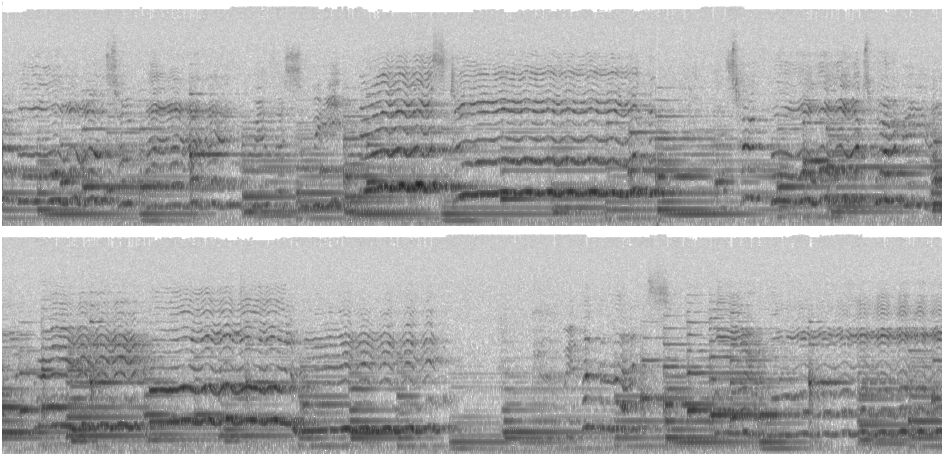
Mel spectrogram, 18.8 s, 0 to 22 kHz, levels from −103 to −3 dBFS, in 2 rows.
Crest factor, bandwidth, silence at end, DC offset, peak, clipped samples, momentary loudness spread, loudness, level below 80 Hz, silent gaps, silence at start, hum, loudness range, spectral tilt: 18 dB; over 20 kHz; 0 s; under 0.1%; -14 dBFS; under 0.1%; 9 LU; -31 LUFS; -66 dBFS; none; 0 s; none; 6 LU; -4 dB/octave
